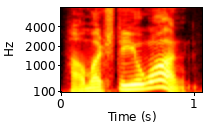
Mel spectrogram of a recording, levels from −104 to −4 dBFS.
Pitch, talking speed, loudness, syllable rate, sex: 140 Hz, 280 wpm, -15 LUFS, 5.5 syllables/s, male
